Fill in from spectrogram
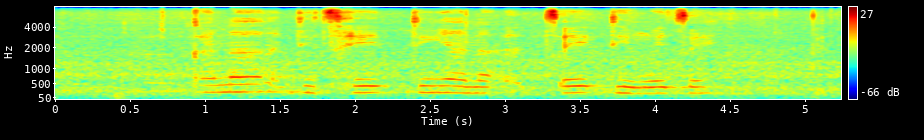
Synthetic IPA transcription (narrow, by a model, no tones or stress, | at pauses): kʼanadit͡sʰed̥iɲana | t͡sʼediŋwɛt͡sʼe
